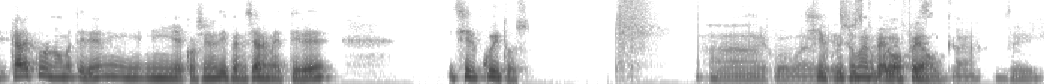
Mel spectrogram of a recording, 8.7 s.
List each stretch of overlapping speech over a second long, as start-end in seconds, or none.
6.7-7.9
